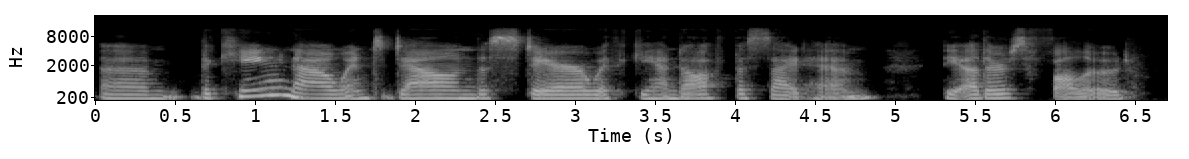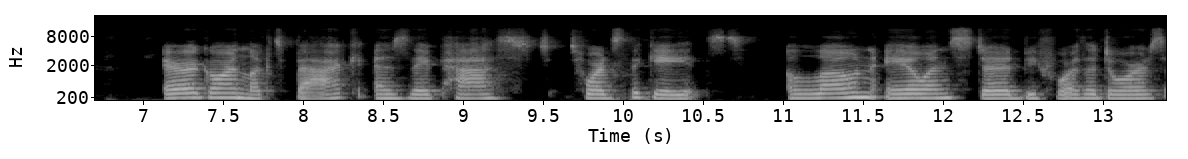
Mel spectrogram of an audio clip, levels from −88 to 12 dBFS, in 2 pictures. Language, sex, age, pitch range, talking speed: English, female, 20-39, 180-205 Hz, 135 wpm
